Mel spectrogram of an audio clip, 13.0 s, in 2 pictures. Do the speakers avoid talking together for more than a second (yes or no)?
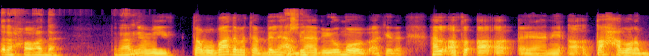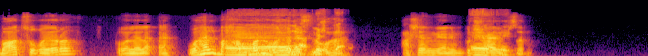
no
